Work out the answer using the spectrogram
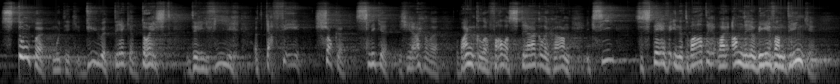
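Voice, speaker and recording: A man performs a poetic spoken-word monologue from a theater stage. He pours out long, rhythmic lists of words with intensity. His fairly high voice rings out with the long reverb of a big hall. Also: lively intonation, measured pace, mellow. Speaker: theater maker giving a speech.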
